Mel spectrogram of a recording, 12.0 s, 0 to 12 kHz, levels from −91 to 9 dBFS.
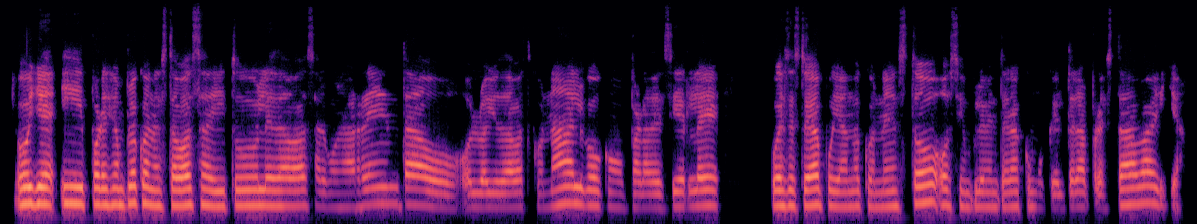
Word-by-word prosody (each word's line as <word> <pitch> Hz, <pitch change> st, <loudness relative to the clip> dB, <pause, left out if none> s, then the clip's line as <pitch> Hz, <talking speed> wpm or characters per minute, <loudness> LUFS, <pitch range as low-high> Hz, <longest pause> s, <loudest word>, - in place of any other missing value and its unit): Oye, 215 Hz, 0 st, +7 dB
y, 220 Hz, -1 st, +4 dB
por 210 Hz, +1 st, +3 dB
ejemplo, 205 Hz, +2 st, +3 dB
cuando 215 Hz, -3 st, +2 dB
estabas 195 Hz, +2 st, +3 dB
ahí, 185 Hz, -2 st, +1 dB
¿tú 195 Hz, 0 st, 0 dB
le 195 Hz, -1 st, +2 dB
dabas 190 Hz, 0 st, 0 dB
alguna 175 Hz, -1 st, -8 dB
renta 210 Hz, +1 st, -1 dB
o 170 Hz, -3 st, -2 dB
o -, -, -7 dB
lo 175 Hz, 0 st, -4 dB
ayudabas 175 Hz, 0 st, -3 dB
con 170 Hz, +1 st, -18 dB
algo?, 205 Hz, -1 st, +1 dB
como 175 Hz, -1 st, -9 dB
para 170 Hz, +1 st, -6 dB
decirle: 185 Hz, +3 st, -3 dB, 0.5 s
"Pues, 195 Hz, 0 st, +2 dB
estoy 195 Hz, +1 st, +2 dB
apoyando 185 Hz, -2 st, 0 dB
con 180 Hz, -1 st, -8 dB
esto", 220 Hz, +5 st, +1 dB
o, 200 Hz, -1 st, -1 dB
¿simplemente 180 Hz, -1 st, -8 dB
era 180 Hz, +1 st, -3 dB
como 175 Hz, -1 st, -14 dB
que -, -, -10 dB
él 165 Hz, 0 st, -10 dB
te 175 Hz, -, -6 dB
la 180 Hz, 0 st, -1 dB
prestaba 210 Hz, +6 st, 0 dB
y -, -, -11 dB
ya? 485 Hz, -, -9 dB
190 Hz, 185 wpm, -22 LUFS, 180-205 Hz, 0.5 s, Oye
